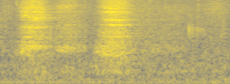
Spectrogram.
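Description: Woman in labour during a vacuum-assisted delivery with perineal protection, two short, breathy pants in quick succession, close and fairly loud.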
